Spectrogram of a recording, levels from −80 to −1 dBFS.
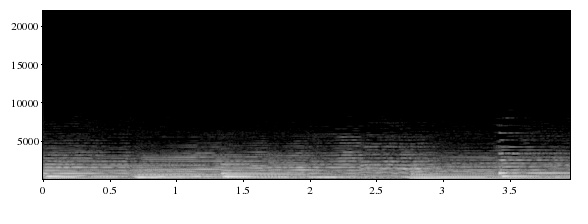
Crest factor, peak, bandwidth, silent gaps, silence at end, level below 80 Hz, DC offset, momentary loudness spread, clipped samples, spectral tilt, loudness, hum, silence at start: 16 dB; -6 dBFS; 6.4 kHz; none; 0 s; -54 dBFS; 0.1%; 7 LU; under 0.1%; -8 dB/octave; -22 LUFS; none; 0 s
